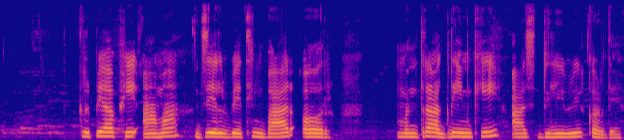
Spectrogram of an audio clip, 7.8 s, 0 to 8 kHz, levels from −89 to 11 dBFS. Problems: constant background noise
